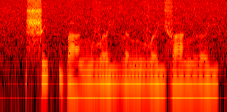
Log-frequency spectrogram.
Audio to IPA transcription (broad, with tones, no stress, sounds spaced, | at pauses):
ʂ i˦˥ k̚ ɓ a˨˩˨ ŋ v ə˧ j l ə˧ ŋ v ə˧ j v a˧ ŋ ɣ ə˧ j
